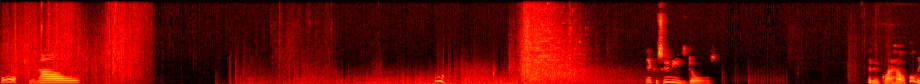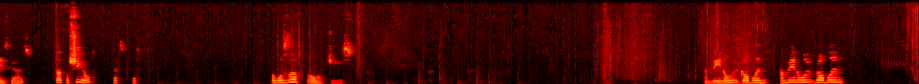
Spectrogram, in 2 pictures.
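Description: A young woman talks with animation into a headset microphone, close by.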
